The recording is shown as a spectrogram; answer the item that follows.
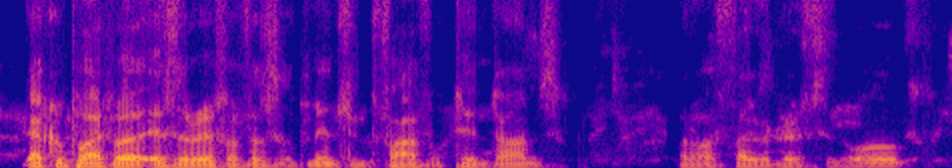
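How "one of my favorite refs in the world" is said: soft voice with audible sarcasm. You are talking about a ref you have mentioned many times; be sarcastic. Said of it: "Hear the sarcasm in my lovely voice".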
